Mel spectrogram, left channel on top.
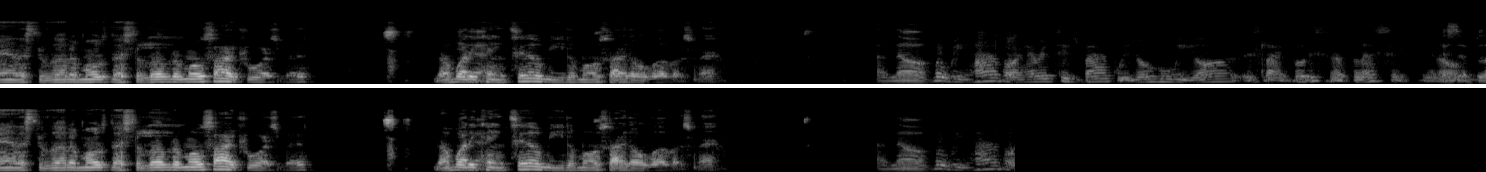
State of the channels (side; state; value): right; drops out; at 10.2 s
